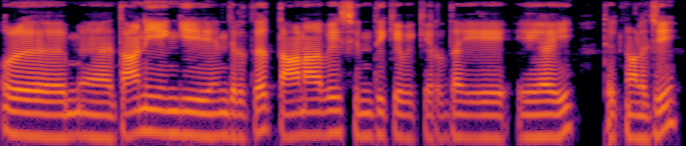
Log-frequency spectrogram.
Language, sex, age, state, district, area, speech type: Tamil, male, 18-30, Tamil Nadu, Coimbatore, urban, spontaneous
